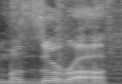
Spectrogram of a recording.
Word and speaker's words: Missouri: in kansas and missouri in missouri uh i i say missouri some same say some of y'all say mazura but uh listen wherever you are and however you pronounce it get out there and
